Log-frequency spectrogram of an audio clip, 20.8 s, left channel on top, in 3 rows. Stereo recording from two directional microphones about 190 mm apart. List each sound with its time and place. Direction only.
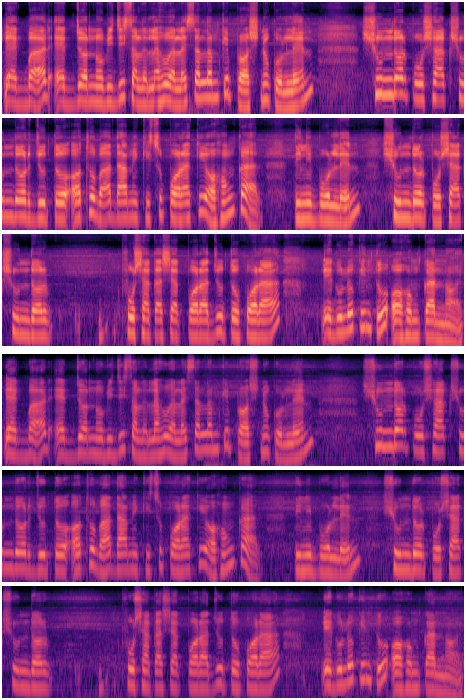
0.0 s speech: 40° left (ahead or behind)
15.7 s speech: 25° left (ahead or behind)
